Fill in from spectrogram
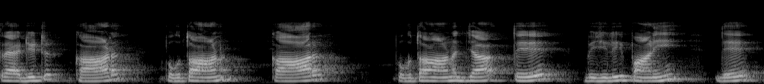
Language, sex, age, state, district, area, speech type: Dogri, male, 45-60, Jammu and Kashmir, Samba, rural, read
